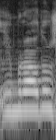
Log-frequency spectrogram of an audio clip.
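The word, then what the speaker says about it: امرأة: তো বিষয় হলো ইমরাআতুন শব্দটা যদি সিঙ্গেল থাকে তখন ইমরাআতুন পড়ব, কিন্তু এই শব্দের আগে যদি অন্য কোনো শব্দ চলে আসে তাহলে এই আলিফের উচ্চারণটা হবে না।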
